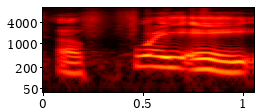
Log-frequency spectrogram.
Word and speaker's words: foyer: Foye is the English pronunciation of foyer.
